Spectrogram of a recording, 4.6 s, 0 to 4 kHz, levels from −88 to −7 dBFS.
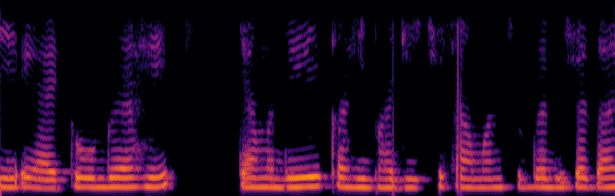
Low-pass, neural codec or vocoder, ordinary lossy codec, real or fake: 3.6 kHz; codec, 44.1 kHz, 7.8 kbps, Pupu-Codec; none; fake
